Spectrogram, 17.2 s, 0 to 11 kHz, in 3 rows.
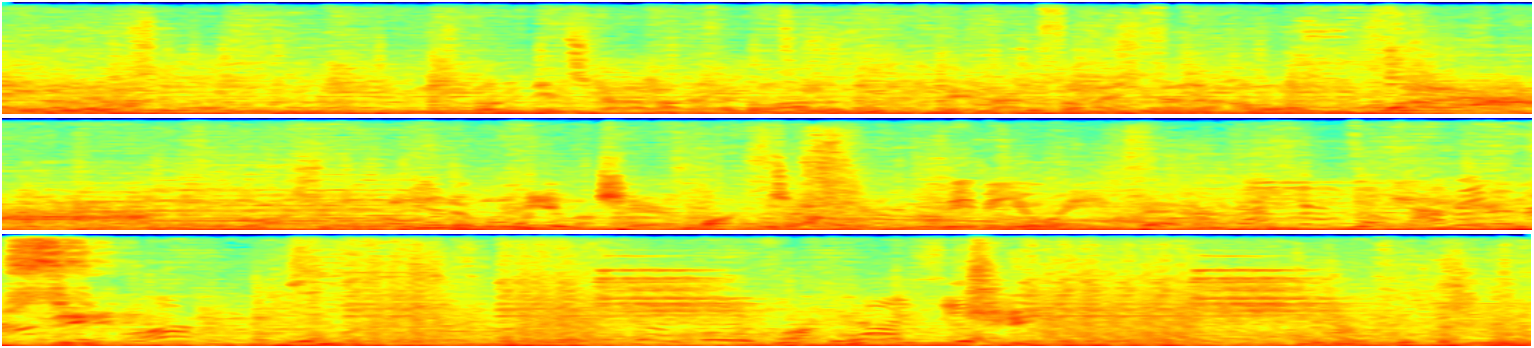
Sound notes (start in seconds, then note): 5.2 KO Scream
